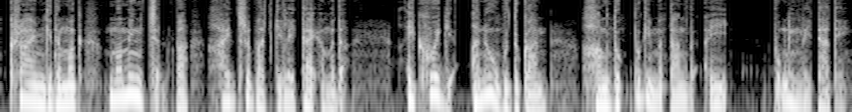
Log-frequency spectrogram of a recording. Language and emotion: Manipuri, fearful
